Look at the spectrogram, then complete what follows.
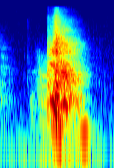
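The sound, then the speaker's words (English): A single sharp sneeze bursts out, a short explosive rush of breath that fades quickly into quiet. “I'm going to sneeze.”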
